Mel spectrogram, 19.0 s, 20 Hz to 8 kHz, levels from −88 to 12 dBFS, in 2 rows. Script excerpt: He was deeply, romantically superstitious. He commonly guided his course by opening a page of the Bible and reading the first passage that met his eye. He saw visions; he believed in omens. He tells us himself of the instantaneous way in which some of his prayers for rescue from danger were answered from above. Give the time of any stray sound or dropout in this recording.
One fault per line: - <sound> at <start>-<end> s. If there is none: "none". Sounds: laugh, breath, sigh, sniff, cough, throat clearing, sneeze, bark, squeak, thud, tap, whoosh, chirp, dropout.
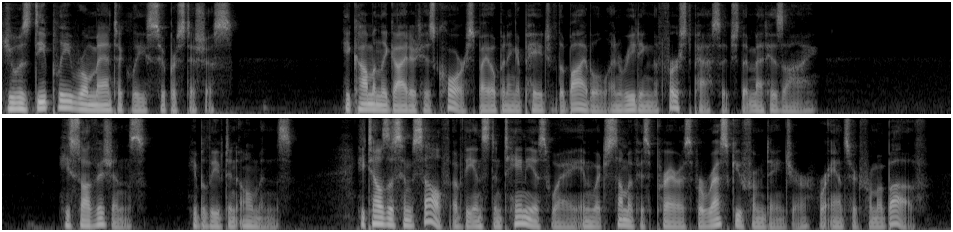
none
